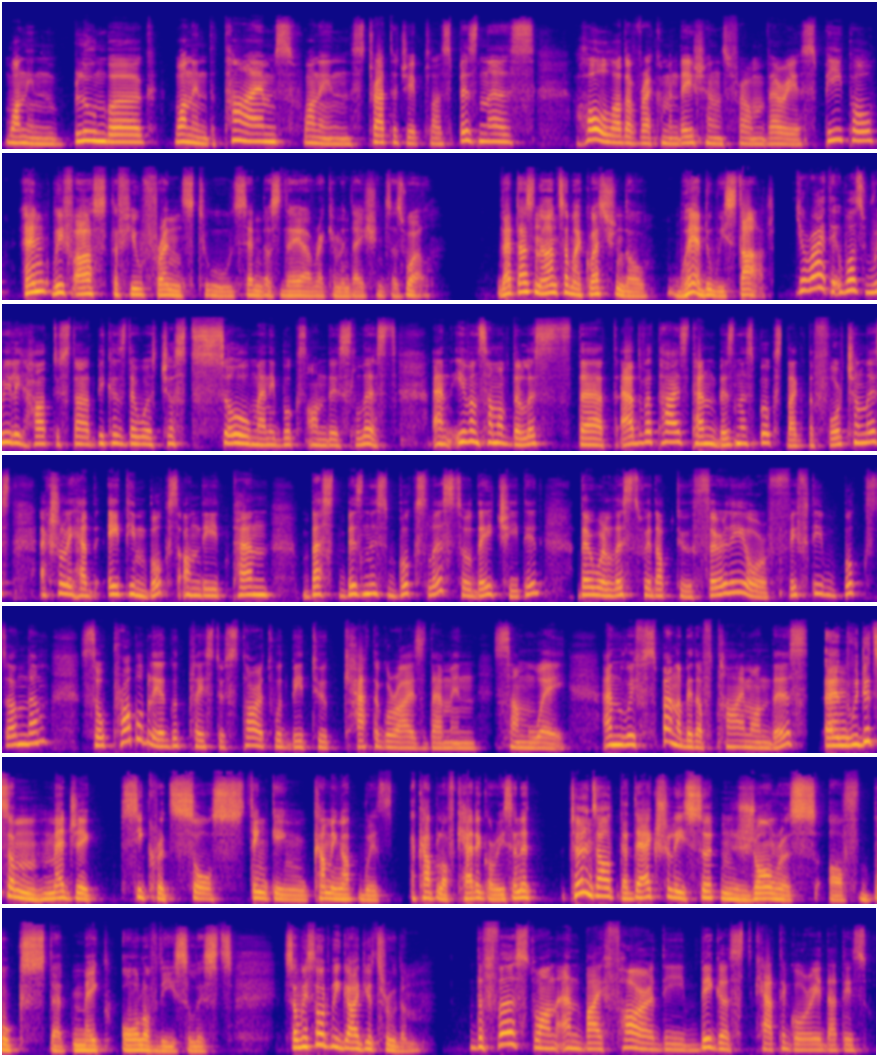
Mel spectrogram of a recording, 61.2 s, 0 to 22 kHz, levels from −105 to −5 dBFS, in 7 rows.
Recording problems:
none

